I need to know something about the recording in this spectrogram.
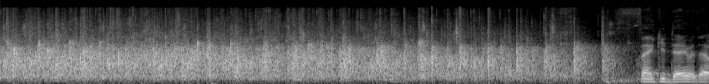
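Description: An audience applauds in an echoing hall.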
